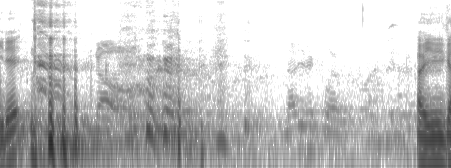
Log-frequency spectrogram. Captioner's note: laughter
